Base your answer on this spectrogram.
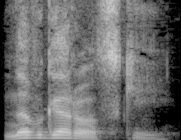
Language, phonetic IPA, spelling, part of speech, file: Russian, [nəvɡɐˈrot͡skʲɪj], новгородский, adjective, Ru-новгородский.ogg
- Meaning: Novgorod, Novgorodian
